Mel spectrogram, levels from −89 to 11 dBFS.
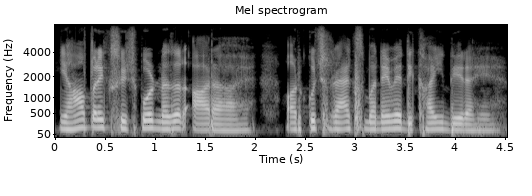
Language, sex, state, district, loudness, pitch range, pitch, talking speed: Hindi, male, Jharkhand, Ranchi, -15 LUFS, 125-155 Hz, 140 Hz, 240 wpm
